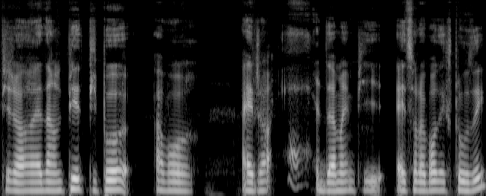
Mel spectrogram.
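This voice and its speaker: A woman's fairly low, dark, mellow voice with a Quebec accent, monotone and flat, at a fairly quick pace, in a dry, close sound with no echo. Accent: Québécois French. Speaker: singer-songwriter. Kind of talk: casual interview chat. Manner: hesitant, many fillers.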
